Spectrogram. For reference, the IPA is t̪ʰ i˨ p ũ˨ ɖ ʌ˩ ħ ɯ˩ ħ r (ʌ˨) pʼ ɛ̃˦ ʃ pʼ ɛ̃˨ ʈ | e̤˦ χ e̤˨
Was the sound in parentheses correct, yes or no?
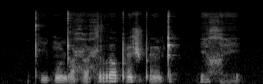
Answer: no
